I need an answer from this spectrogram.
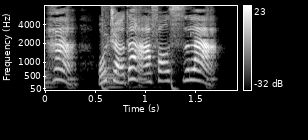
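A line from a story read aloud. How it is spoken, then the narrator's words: Shouting. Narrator (Chinese): 乔尼喊道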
